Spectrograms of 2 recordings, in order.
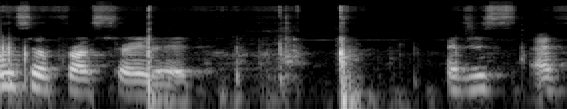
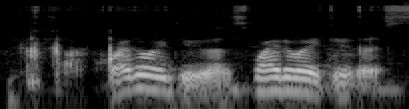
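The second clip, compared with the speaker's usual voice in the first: quiet frustrated mutter; 11 dB quieter than usual. Real, not acted. Frustrated self-reproach, muttered aside.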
